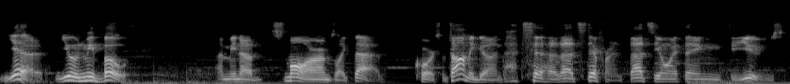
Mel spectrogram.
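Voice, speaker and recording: Man acting a husky slangy movie tough guy. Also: medium pitch, big pitch swings, moderate pace, fairly bright tone. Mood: affable. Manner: slangy, clipped, hesitant stammers. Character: tough-talking movie gangster star, affable but wary. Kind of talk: old-time radio comedy play acting. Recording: dull lo-fi audio with music behind.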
